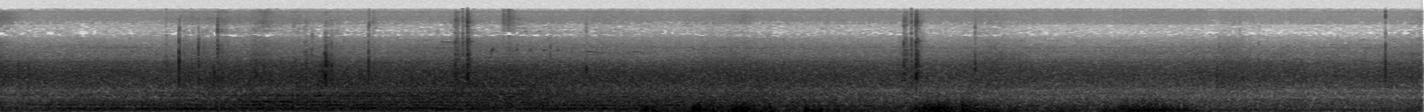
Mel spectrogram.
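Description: Distant diesel locomotive engines running steadily. A few sharp clicks fall in the first half, and low rumbles come and go through the second half.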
